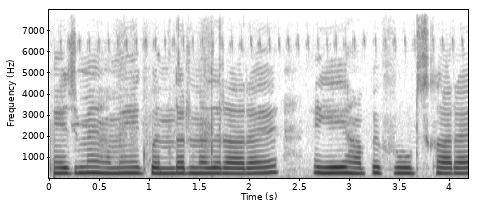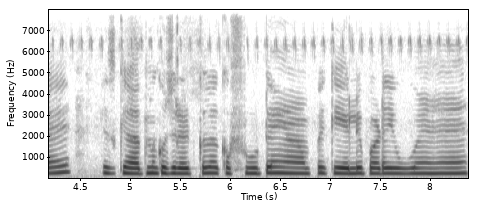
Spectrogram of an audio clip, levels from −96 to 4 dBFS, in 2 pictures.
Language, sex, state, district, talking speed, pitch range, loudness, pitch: Hindi, female, Goa, North and South Goa, 230 wpm, 255-265 Hz, -23 LUFS, 255 Hz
